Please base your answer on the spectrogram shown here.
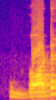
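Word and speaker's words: Bordeaux: लेकिन जब आप बोर्डे को, अब बच्चों लास्ट में यूएक्स लिखा हुआ है, लेकिन अगर आप यू के प्रोनाउंसिएशन पे जाएंगे तो इसे क्या करते हैं बच्चों, लास्ट के इन लेटर्स को नहीं पढ़ते हैं, दैट इज बोर्डे।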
